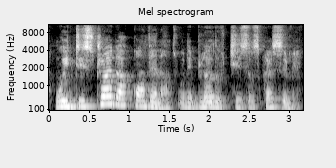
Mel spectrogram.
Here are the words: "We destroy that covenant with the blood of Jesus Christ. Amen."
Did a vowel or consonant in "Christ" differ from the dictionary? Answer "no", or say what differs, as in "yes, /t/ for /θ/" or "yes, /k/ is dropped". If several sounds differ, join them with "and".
yes, /t/ is dropped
